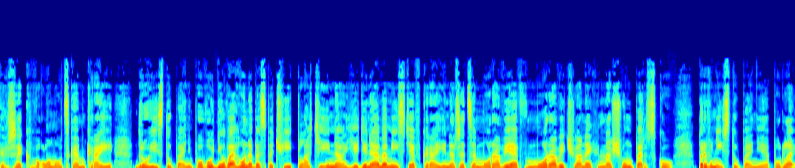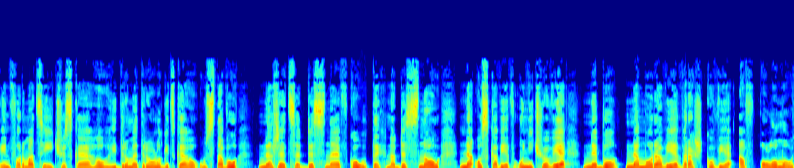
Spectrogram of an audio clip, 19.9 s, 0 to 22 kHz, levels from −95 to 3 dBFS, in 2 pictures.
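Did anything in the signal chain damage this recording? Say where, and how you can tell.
Yes. The damage is in the network stage: AAC frame loss with concealment, in a stream that is likely low-delay AAC. Short smeared, phasey patches occur at 2.69–2.72 s (20 ms, just before "nebezpečí platí na jediném"), 8.35–8.45 s (60 ms) and 14.43–14.51 s (40 ms scattered over 80 ms, longest run about 20 ms). The decoder rebuilt the missing frames from the last good spectrum. On a spectrogram these show as blurred, noisy columns; the waveform shows no true gaps.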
